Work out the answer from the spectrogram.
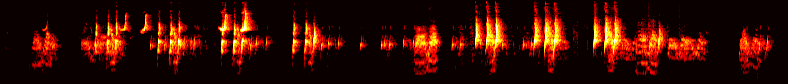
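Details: Common quail (batair) calling in the evening, recorded for quail hunting: clustered sharp, bright notes repeated at irregular intervals, overlapping in places, with no other clear sounds.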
